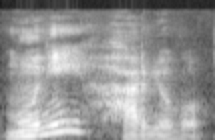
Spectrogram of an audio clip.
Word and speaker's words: 문의하려고: So this one, kung nahihirapan ko yung basahin, isipin nyo na lang pag nasa gitna siya ng dalawang syllable, ang basa dyan ay E.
